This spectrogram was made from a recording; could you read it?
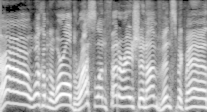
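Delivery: high, stiff, buttoned-up monotone. Imitating an early, buttoned-up era announcer: imitating monotone Vince McMahon. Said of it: "very monotone at times".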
